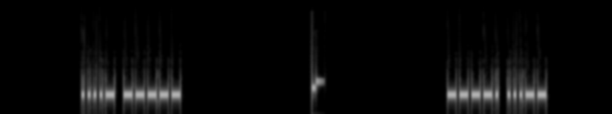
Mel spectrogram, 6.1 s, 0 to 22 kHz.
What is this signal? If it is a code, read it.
Morse code, heard as a keyed tone, about 40 wpm, 700 Hz. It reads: 40 93
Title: Numbers - 2-Digit 40wpm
